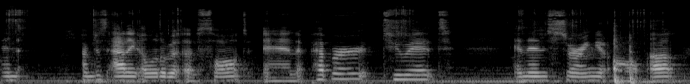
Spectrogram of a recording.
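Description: A young woman, chatting casually as she cooks in her home kitchen, with plenty of ums and a relaxed, unhurried way of talking. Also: fairly low pitch, loud music behind the voice. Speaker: home cook vlogger. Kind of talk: casual cook-along narration.

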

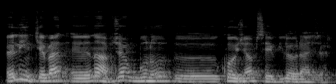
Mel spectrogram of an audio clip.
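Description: A man with a fairly high voice teaching a primary school grammar lesson. He puts a question to the class and then answers it himself. He slows down to read each example sentence aloud. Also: expressive, darkish tone. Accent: Turkish.

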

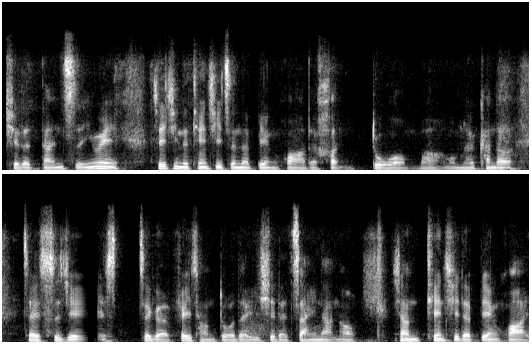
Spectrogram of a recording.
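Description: A man with a Taiwanese Mandarin accent teaching an English grammar lesson, explaining patiently and repeating English words slowly. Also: on the low side, warm tone, breathy edge, highs cut off.

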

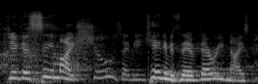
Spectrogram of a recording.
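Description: A woman in her sixties performs stand-up comedy on an indoor theatre stage, kvetching wryly and self-deprecatingly with a Yiddish inflection into a handheld stage mic. Her voice is a little high and darkish, with lively intonation and a fast pace, and live stage ambience with clear noise surrounds it.

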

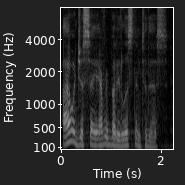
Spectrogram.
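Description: A man's voice: medium pitch, lively intonation, fast talker, warm tone, husky. A man on a TV panel, reassuring and speaking directly to viewers. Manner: reassuring, addresses the audience directly. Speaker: panel guest. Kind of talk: panel discussion on a TV talk show. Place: TV studio set.

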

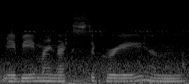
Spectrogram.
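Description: A breezy young fashion graduate played by a woman, casual and quick to defend herself. Her voice is low for a woman, and a loud crowd hum runs behind her. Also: monotone.

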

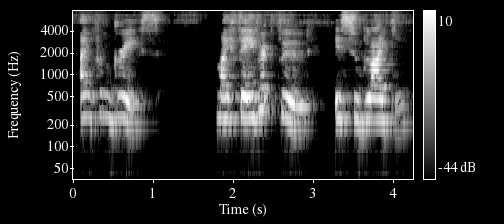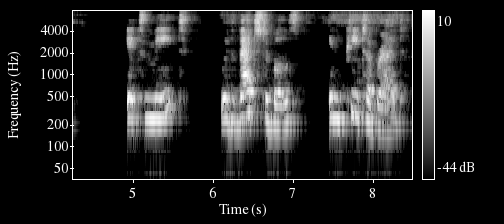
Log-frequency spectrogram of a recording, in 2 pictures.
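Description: A woman narrating a course-book listening text, reading slowly and clearly for learners. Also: a little high, a little mellow, echoey room, lo-fi sound. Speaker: textbook audio narrator. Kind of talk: scripted narration.

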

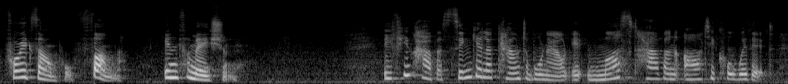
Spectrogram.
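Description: A woman playing an earnest lady grammar detective who explains rules clearly and patiently. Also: high-pitched, normal speed. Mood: explaining. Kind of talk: scripted grammar lesson skit.

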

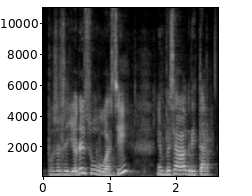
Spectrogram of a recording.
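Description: A woman's voice: fairly high pitch, brisk. A woman in her forties with a Mexican accent, telling stories animatedly in a casual podcast chat. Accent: Mexican Spanish. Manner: animated storytelling.

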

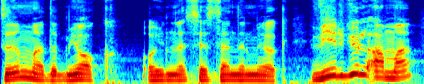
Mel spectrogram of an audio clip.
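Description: A man live-streaming, reading out a developer's comment and answering it in a sarcastic, mocking way, his voice swinging from low mutters to high exclamations. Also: animated, normal speed, a little mellow, dry recording. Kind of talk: casual live-stream talk.

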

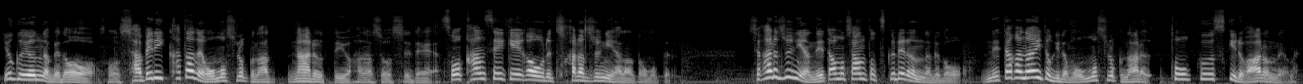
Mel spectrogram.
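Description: Soft music plays behind a man whose quick, slightly mellow voice sits high and swoops wildly in pitch. He's hosting an easygoing livestream, talking freely and reacting with thanks whenever viewers send gifts.

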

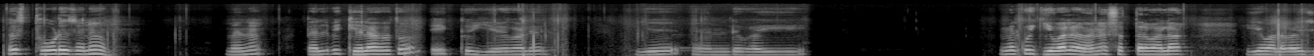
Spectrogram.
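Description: A woman gaming video creator offers casual, chatty gameplay commentary, talking to viewers like friends. Her voice is a little high with a dark tone, captured in a very noisy phone recording with clicks.

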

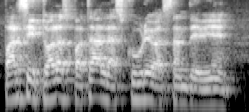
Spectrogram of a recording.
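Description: A young Colombian man commenting casually on his own fighting game, slangy and excitable, taunting his opponent and yelping at big moments. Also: mid-range voice, normal speed, roomy sound. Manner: excitable, slangy, talks to the opponent, bursts into yelps. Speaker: gaming channel host.

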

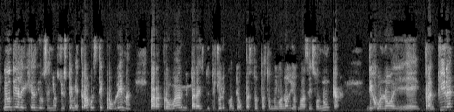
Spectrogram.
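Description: A woman's voice: medium pitch, bright, forceful tone, dull audio, slight background noise. A middle-aged woman giving an earnest, emotional religious testimony to a pastor, addressing him again and again as she speaks.

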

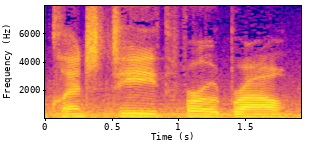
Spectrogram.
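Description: A woman's voice: fairly low pitch, little pitch movement, slow pace, fairly bright tone, slight background noise. A woman voicing a tough young nomad fighter in video game dialogue, blunt, swearing and teasing, over game music. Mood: wry.

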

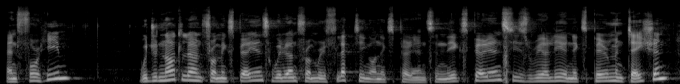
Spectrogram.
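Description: A middle-aged Frenchman with a French accent delivers a conference keynote with slides, speaking into a podium microphone in a lecture hall. He talks hesitantly, with many fillers and restarts, in a fairly bright, higher-pitched voice that is animated and a little fast.

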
